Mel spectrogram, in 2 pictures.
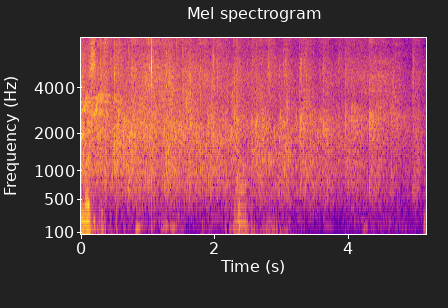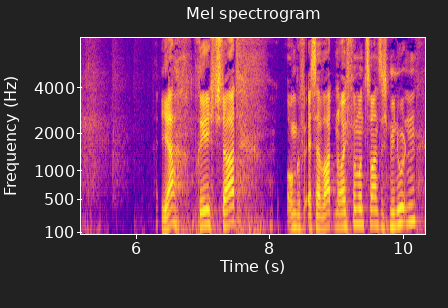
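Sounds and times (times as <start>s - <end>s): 
speech: 0.0s - 0.5s, 6.4s - 10.3s
audience applause: 0.0s - 5.9s.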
